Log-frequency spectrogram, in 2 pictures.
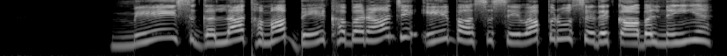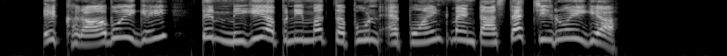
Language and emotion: Dogri, angry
